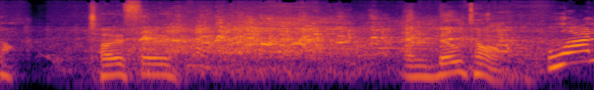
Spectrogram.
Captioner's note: laughter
